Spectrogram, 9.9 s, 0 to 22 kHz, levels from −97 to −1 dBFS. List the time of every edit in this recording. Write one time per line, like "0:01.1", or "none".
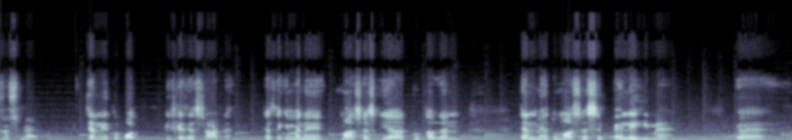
0:01.0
